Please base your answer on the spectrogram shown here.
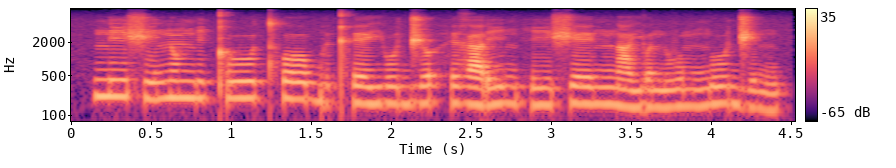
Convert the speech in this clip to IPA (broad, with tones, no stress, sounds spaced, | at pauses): n iː˦ ʃ i˨˦ n ũ˦ ŋ i˨ kʼ uː˦ tʰ oː˦ b ɪ˨ kʰ e˨ j u˨ d͡ʒ ʊ˦˨ h ɪ˦ ɣ a˨ ɾ iː˦˨ ŋ h iː˨ ʃ eː˦ ŋ n ã˨ j ʊ˨ n v u˨ m ŋ uː˦ d͡ʒ ɪ˨ ŋ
